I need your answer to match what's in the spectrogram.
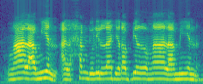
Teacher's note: misalnya a yang seharusnya dari halki itu malah jadi nga gitu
